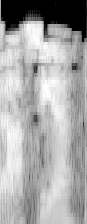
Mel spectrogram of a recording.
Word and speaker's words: Asia: It looks like Asia, but it's Asia.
